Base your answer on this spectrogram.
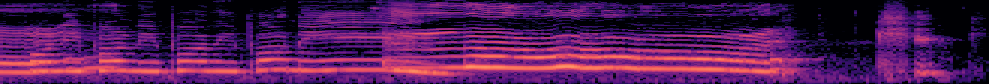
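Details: A female Cocker Spaniel singing along to Kaiser Chiefs' "Ruby" gives a few clipped, tuneful yelps, then a sustained, wavering howl that climbs gently before breaking off, with faint music behind.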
